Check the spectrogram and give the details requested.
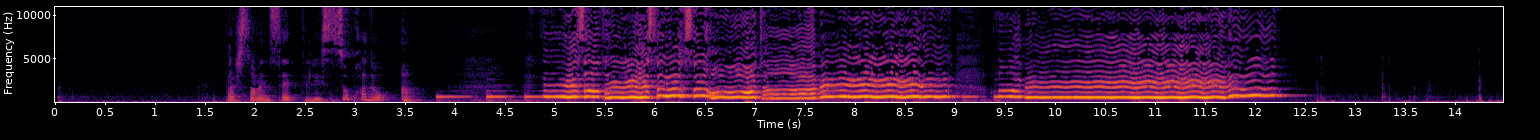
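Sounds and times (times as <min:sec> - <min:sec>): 
soprano voice: 0:01.8 - 0:12.5.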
